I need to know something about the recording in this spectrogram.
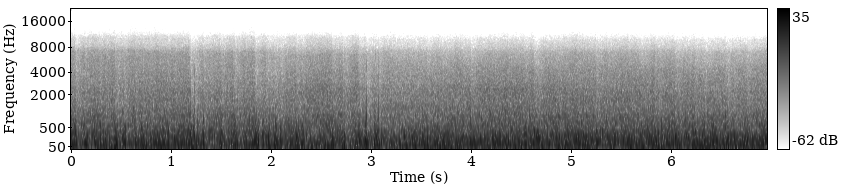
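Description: Wind rushes loudly past a moving vehicle.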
